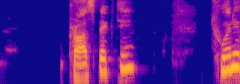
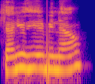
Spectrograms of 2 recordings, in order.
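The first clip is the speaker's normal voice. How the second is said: louder, higher checking question; speaking up; 4 semitones higher, 5 dB louder than usual. Real, not acted. Speaker checking with listeners who asked for more volume, speaking up. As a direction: raise your voice so they can hear. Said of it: "speak louder".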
